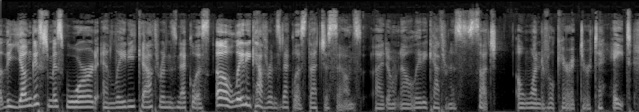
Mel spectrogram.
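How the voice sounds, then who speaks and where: Woman, slightly low voice, podcast host, enthusiastic, rambling, chatty, close dry sound. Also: creaky, no echo. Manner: enthusiastic, giggly, rambling asides. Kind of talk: chatty solo book review talk.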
